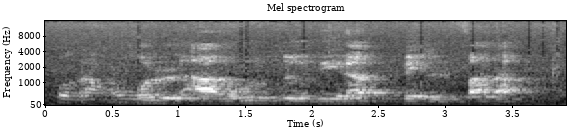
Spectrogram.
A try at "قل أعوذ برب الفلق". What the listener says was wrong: No qaf. At all. You didn't even pronounce the qaf at the end.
